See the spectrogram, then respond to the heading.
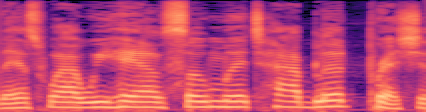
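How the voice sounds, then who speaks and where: Her tone dark and mellow, a woman speaks at a fairly slow pace and a fairly low pitch. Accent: Alabama. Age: 70s. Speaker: retired cotton farm elder. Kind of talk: interview storytelling.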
